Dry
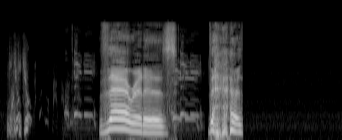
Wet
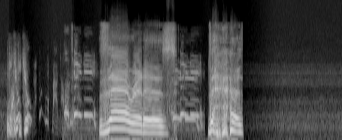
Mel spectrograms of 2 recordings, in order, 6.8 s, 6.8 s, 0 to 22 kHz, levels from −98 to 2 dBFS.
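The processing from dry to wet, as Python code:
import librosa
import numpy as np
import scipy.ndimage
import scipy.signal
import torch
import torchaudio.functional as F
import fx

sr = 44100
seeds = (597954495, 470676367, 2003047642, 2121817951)

y = 10.0 ** (-21.5 / 20.0) * np.tanh(x / 10.0 ** (-21.5 / 20.0))
y = fx.band_squash(y, sr, depth_pct=70)
y = y * librosa.db_to_amplitude(7.5)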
